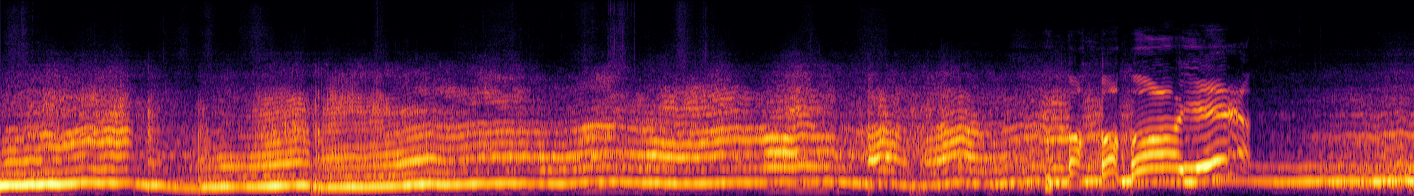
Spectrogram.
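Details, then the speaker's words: Magnum super buggy race car with new carburetor, on track at speed: engine note rises and dips unevenly through the middle revs with a bobble and flutter, a flat spot; carb adjustment to follow. Mid-range hesitation. "still sounds like it's got a bit of a flat spot a little bit of bobble like mid-range so we're going to go in and see what my old man thinks we may need to do about that"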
